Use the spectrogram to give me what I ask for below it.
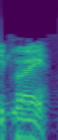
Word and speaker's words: Ypres: Ypres.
